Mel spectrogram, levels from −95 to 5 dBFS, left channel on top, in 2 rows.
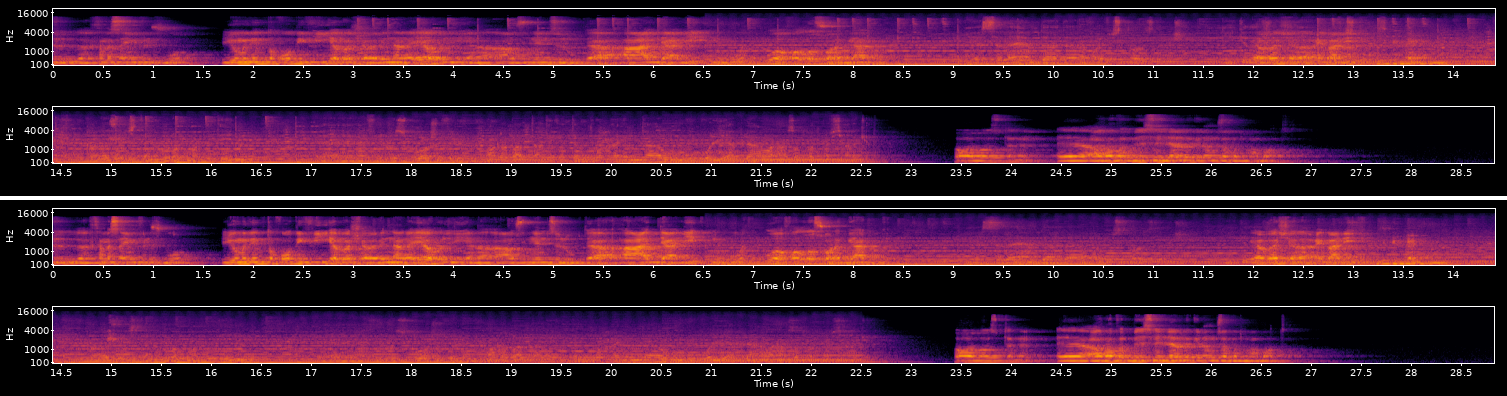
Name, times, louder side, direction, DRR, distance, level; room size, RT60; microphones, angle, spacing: voice 1, 0.0-1.4 1.7-8.5 12.0-13.9 15.0-15.1 23.4-24.2 24.5-26.7, right 2 dB, 60° right, 4 dB, 1.6 m, -25 dB
sound 1, 2.6-21.2, left 2 dB, 75° left, 0.7 m, -39 dB
sound 2, 6.5-22.5, equal, ahead, 0.7 m, -33 dB
voice 2, 9.1-13.8 14.4-16.7 17.0-22.6, left 1 dB, 50° left, 5 dB, 1.5 m, -36 dB
12.0 x 6.5 x 8.3 m, 1.3 s
head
